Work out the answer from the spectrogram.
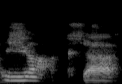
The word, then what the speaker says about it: Jacques: think it's jakey something it's spelled like that but it's jock jack jacques jacques webster webster forgotten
